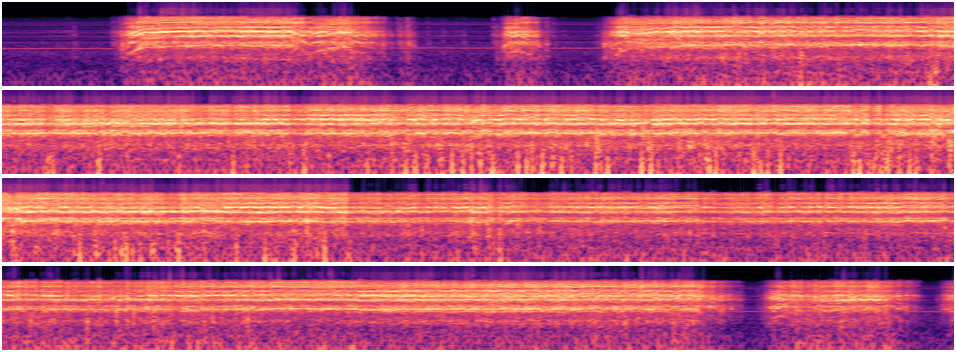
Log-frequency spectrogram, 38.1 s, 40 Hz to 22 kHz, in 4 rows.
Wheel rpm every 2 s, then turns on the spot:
40, 130, 20, 160, 220, 220, 220, 230, 230, 230, 220, 220, 220, 220, 220, 220, 210, 180, 120.
none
